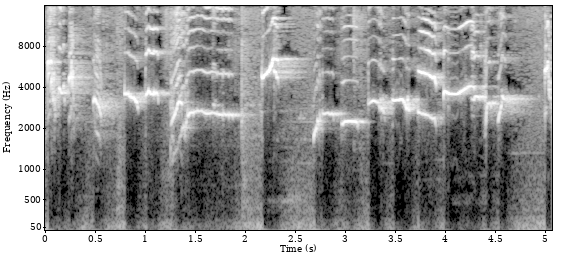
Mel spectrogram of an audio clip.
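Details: Aggressive fighting song of an Oriental magpie-robin, meant to rile other magpie-robins: sharp clipped notes mixed with clear whistles that swoop upward and hold steady, delivered in quick bursts with short gaps.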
